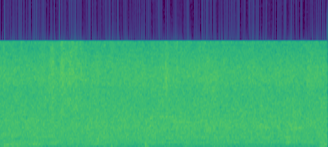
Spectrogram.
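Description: Steady outdoor background noise: an even hiss with a low hum beneath it.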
